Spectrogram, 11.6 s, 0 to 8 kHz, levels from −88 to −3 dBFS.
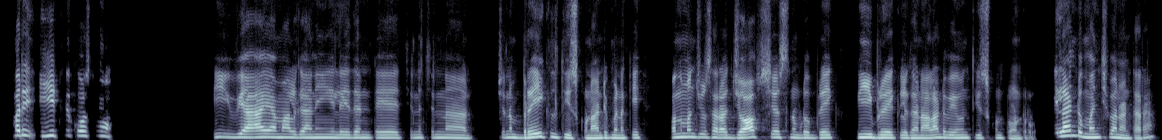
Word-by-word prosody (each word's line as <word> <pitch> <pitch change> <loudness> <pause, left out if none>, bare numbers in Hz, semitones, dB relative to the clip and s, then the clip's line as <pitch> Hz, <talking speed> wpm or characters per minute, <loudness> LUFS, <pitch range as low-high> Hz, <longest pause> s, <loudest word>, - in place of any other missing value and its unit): మరి 285 +1 +4 0.2
ఈటిల 280 +1 0
కోసం 270 0 -2 1.2
ఈ - - -2 0.2
వ్యాయామాలు 185 -1 +4
గాని 170 0 0 0.2
లేదంటే 160 0 -2 0.2
చిన్న 160 -1 -7
చిన్న 165 0 -4 0.5
చిన్న 170 +1 -3
బ్రేకులు 190 +1 +3
తీసుకున్న 140 -2 +1
అంటే 155 +1 -1
మనకి 150 +1 -2 0.3
కొంతమంది 195 +1 +1
చూసారా? 175 -2 +2
జాబ్స్ 170 +2 +6
చేస్తున్నప్పుడు 165 -2 -2
బ్రేక్ 160 +1 0 0.2
టీ 180 - +4
బ్రేకులు 155 -1 +2
గాని 145 0 +2
అలాంటివేవైనా 155 0 +1
తీసుకుంటూ 145 0 -7
ఉంటరు. 120 +2 -8 0.2
ఇలాంటివి 260 -3 +5
మంచివనంటారా? 170 -7 0
165 Hz, 140 wpm, -25 LUFS, 155-185 Hz, 1.2 s, జాబ్స్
